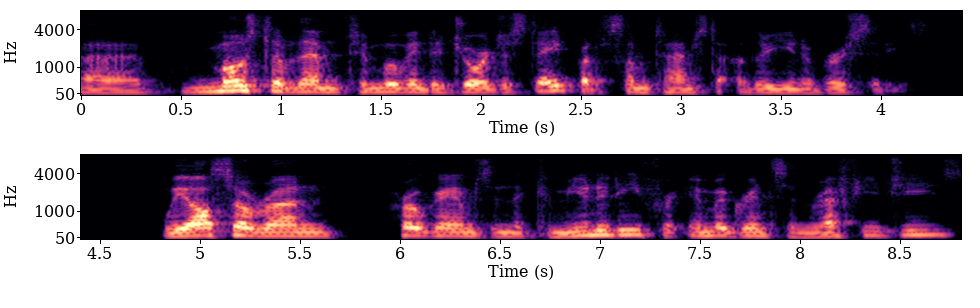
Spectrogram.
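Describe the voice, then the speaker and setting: With an American accent and an unremarkable speaking voice, a man talks at a fairly quick pace, medium in pitch with ordinary pitch variation. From Boston, Massachusetts. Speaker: program director and lecturer. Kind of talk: orientation introduction. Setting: video call.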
